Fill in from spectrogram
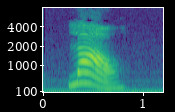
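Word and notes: lao4: pinyin; tone 4

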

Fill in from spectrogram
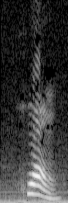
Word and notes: huang: 4

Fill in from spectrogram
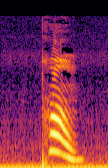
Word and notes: peng: 4

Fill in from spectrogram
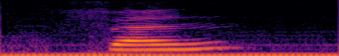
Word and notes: fen: 2

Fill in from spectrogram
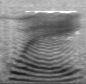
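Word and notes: tui: tone 3

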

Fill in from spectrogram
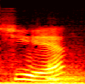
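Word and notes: xue: tone 3

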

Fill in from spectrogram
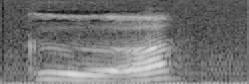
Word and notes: ge: 3

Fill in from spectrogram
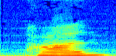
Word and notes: pan: 2

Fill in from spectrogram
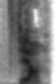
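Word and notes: jia: tone 5

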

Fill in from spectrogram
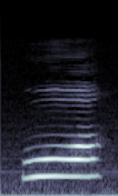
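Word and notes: wo: tone 1

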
